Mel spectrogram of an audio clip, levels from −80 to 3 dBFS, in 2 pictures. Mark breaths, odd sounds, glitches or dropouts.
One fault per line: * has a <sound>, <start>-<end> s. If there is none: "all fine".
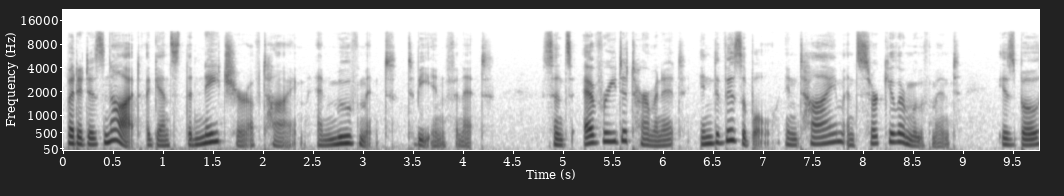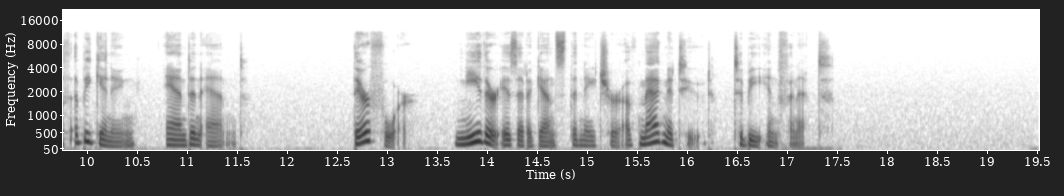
all fine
